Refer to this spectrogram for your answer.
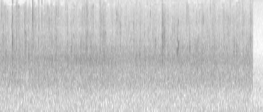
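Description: Heavy rain pours down steadily in a dense, continuous hiss of countless drops drumming on a surface, fairly loud, with no voices.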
